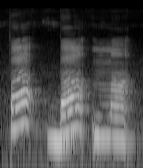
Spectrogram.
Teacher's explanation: ಇದು ತುಟಿಗಳ ಸಹಾಯದಿಂದ ಉಚ್ಚಾರಣೆ ಮಾಡುವಂತದ್ದು ಓಷ್ಟ್ಯ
